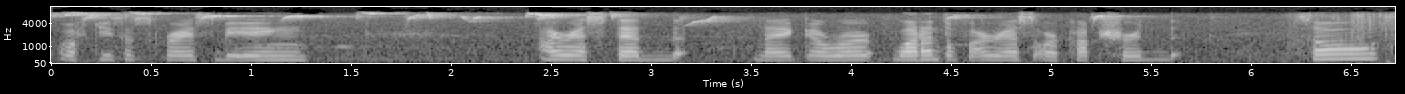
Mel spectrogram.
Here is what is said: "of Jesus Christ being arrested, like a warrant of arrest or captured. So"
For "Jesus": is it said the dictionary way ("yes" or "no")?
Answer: no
